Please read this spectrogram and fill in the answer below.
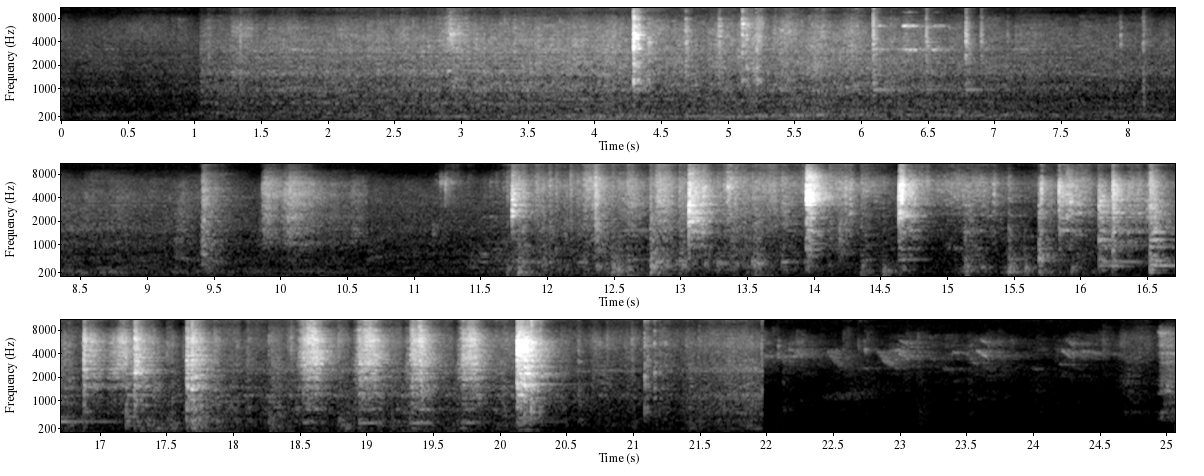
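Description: A steady rushing noise for the first ten seconds or so. Then a stainless steel pot is scrubbed and handled at a kitchen sink, with many sharp metal clanks and scrapes that stop abruptly about three seconds before the end.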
